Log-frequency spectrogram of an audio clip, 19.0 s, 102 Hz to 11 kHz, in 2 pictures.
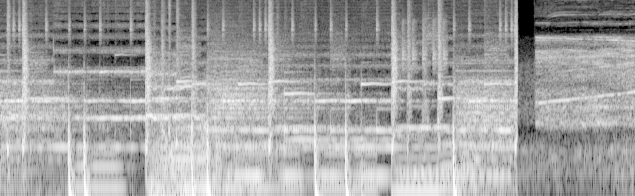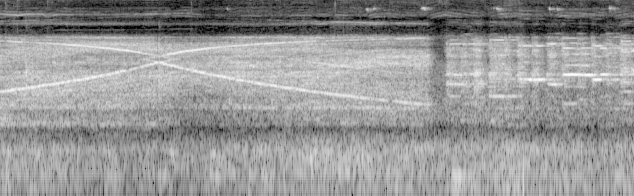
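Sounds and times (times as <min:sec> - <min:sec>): music: 0:00.0 - 0:12.3, 0:14.9 - 0:19.0.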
